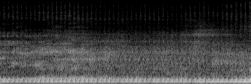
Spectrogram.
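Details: Champion 4500-watt gas generator, in eco mode: steady, loud low drone holding constant speed with a slight even pulse. It runs normally.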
